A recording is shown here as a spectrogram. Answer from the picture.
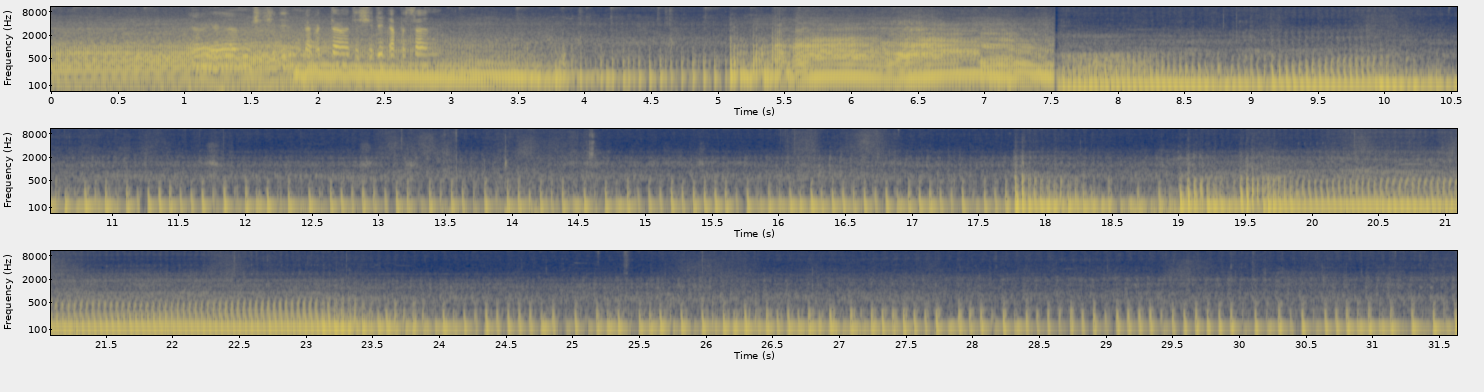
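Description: Honda Grom's small single-cylinder engine, heard from on the bike: it rises and falls in pitch for the first several seconds, then settles to a steady low-rev running hum, with a few brief knocks past the middle.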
